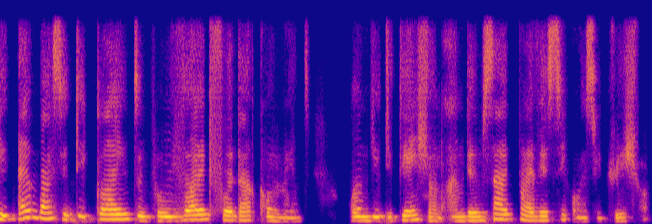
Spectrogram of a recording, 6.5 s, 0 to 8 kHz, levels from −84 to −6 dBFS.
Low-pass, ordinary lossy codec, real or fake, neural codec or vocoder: 7.2 kHz; none; fake; codec, 16 kHz, 1 kbps, FreqCodec, smaller model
